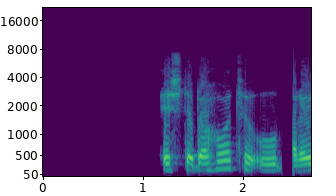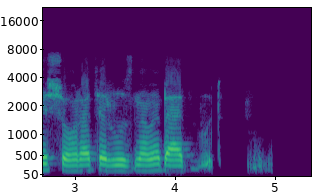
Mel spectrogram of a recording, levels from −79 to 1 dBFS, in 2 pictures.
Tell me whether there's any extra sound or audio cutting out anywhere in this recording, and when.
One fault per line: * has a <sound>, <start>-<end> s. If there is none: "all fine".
* has a dropout, 2.4-2.5 s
